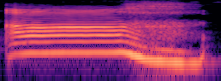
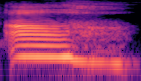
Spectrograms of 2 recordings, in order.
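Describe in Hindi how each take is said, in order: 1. आवाज़ धीरे-धीरे खींची जाती है। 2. आवाज़ जल्दी से छोटी काटी जाती है। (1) "बच्चे क्या करते आह, ऐसे नहीं पढ़ सकते हम" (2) "फौरन से"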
